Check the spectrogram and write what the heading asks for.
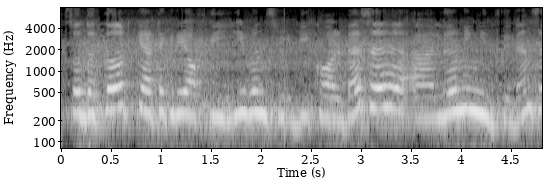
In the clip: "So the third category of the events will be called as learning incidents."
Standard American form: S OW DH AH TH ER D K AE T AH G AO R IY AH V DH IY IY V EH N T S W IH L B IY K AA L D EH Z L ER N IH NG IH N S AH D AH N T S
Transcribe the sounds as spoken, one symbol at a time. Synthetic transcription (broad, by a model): S OW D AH T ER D K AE T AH G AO R IY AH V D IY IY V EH N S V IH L B IY K AA L D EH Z L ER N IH NG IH N S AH D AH N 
